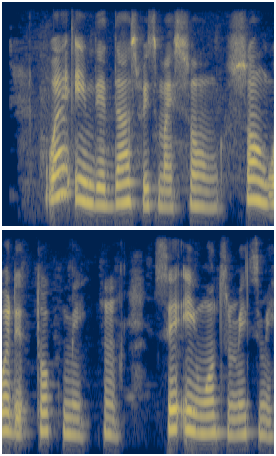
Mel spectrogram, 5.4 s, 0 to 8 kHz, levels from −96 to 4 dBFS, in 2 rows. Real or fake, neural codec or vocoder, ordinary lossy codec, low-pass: real; none; none; 7.2 kHz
